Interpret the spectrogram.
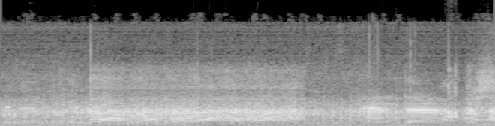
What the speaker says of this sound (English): So as the Wildcat comes through the overhead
